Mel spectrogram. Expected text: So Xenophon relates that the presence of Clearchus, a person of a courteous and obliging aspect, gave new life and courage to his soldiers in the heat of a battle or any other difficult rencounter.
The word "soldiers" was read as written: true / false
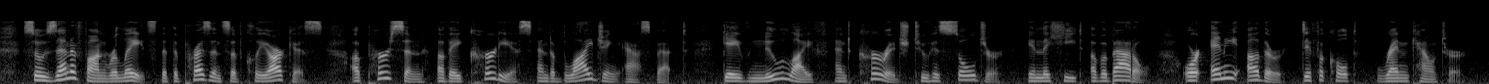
false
